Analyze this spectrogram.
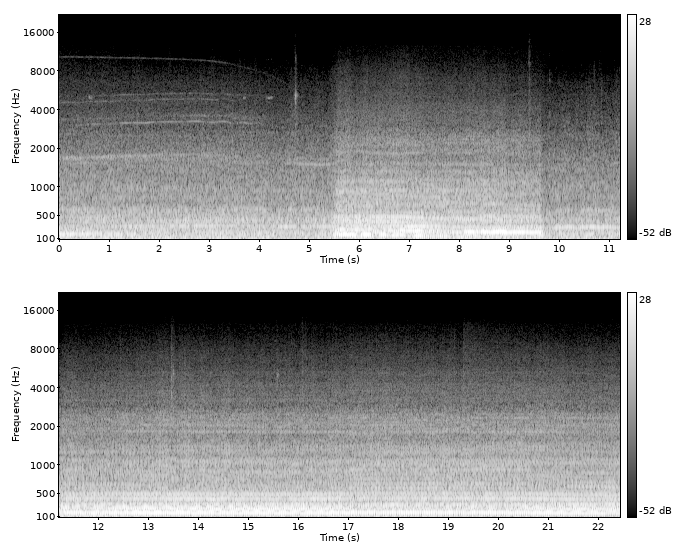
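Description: A large truck engine rumbles steadily.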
